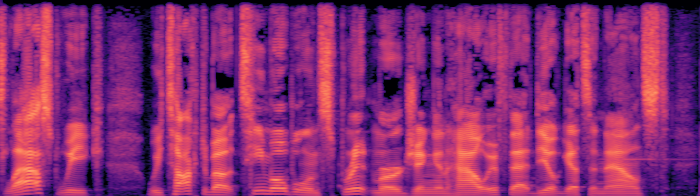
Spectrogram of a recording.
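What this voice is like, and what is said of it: Hoarse, congested voice. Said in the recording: “apologize for my voice in this episode in advance. I have a little bit of a cold.”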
